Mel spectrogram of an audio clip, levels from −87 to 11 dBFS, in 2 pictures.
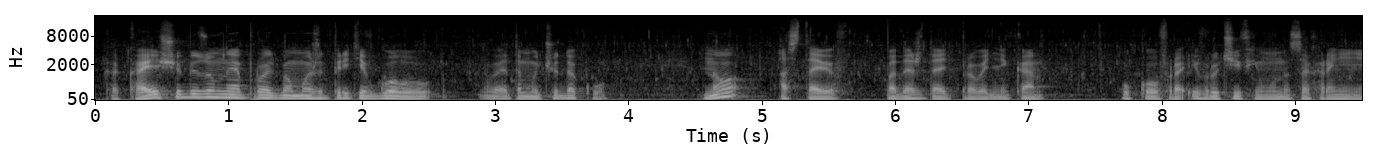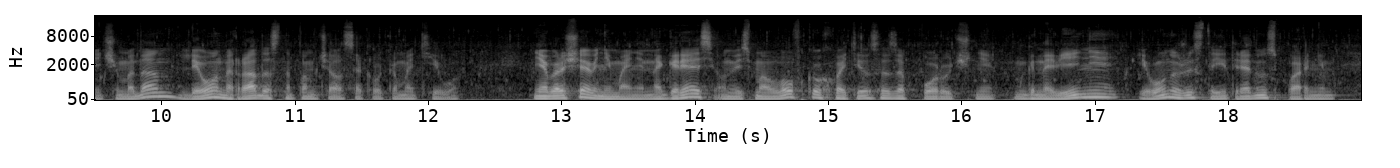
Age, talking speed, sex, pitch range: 20-39, 145 wpm, male, 90-120 Hz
